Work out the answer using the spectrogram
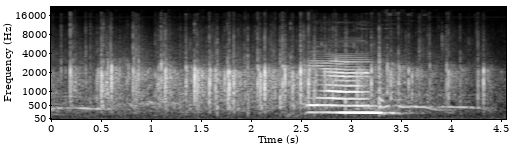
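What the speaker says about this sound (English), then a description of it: "A round of applause." Audience applause at a school Writers Week assembly, a burst of clapping that swells and holds under a speaker's voice on the microphone.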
